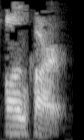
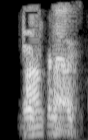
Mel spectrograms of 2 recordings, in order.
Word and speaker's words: Onkar: It's O-N-K-A-R. – O-N-K-L-A-R? Or? – No. O-N-K-A-R. And it's pronounced Ankar. Ankar.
